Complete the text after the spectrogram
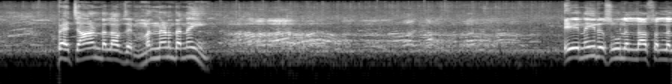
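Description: A man chants loudly and melodically through a microphone and loudspeakers.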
